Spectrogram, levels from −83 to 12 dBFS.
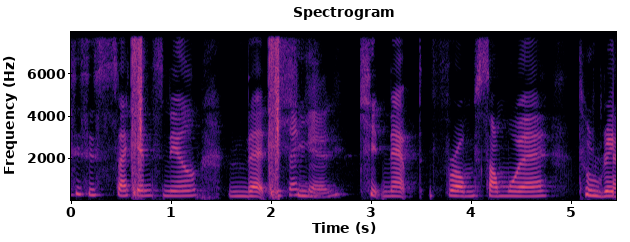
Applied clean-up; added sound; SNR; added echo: neural mask model Resemble Enhance denoiser.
